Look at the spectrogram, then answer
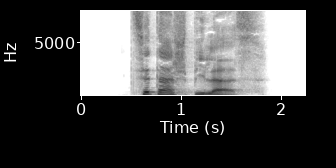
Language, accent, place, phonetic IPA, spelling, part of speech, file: German, Germany, Berlin, [ˈt͡sɪtɐˌʃpiːlɐs], Zitherspielers, noun, De-Zitherspielers.ogg
- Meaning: genitive of Zitherspieler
